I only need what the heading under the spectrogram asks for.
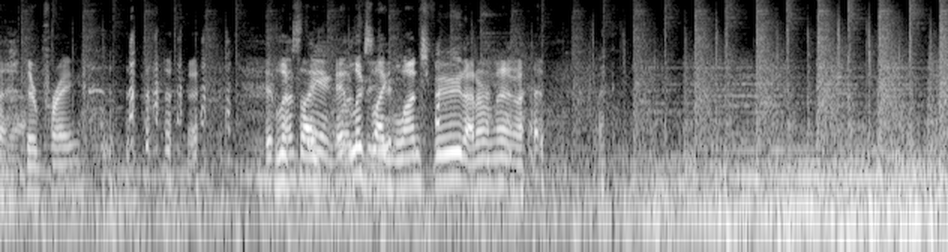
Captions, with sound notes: - Their prey. (laughing) It looks like lunch food. I don't know. (upbeat music)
